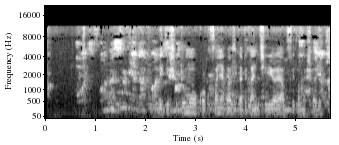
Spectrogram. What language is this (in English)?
Swahili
